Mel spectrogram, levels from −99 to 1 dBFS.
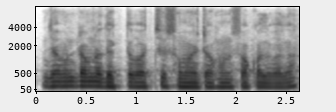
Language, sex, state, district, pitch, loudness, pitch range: Bengali, male, West Bengal, Paschim Medinipur, 110 Hz, -18 LUFS, 100-115 Hz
